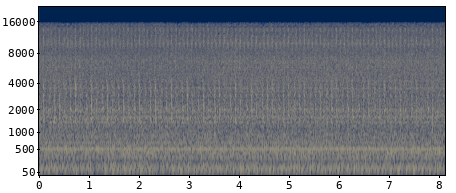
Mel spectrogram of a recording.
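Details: Hyundai Elantra MD 1.6 cold start: sharp, even ticking about three times a second over steady cold idle; knock of unknown cause.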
